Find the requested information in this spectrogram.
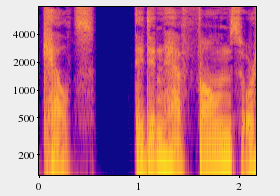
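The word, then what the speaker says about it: Celts: The people who lived there were called the Selts, pronounced Kelts.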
